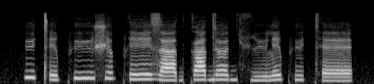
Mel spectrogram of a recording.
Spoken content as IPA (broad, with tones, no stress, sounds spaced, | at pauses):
y˦ tʼ e˨ pʰ yː˦ ʃ ø˦ pʰ eː˧ z aː˨ d k a˧ d œː˧ d ç yː˨ l e˦ pʰ y˧ tʰ ɛ˨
